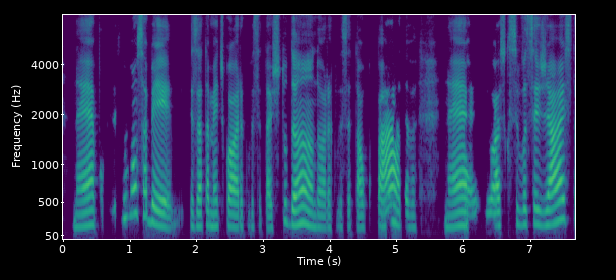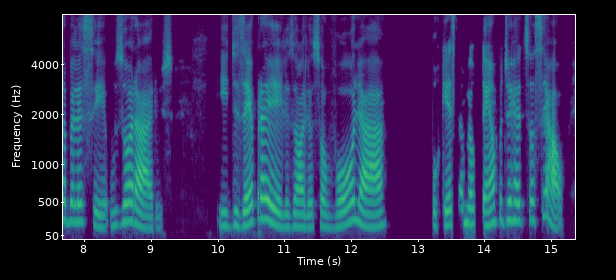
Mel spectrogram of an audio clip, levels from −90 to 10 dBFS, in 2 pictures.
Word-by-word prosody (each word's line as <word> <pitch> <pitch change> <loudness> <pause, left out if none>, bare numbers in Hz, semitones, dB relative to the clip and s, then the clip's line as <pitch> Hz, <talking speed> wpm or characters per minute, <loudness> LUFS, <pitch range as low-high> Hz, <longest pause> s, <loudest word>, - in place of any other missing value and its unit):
né, 180 +4 +1
porque - - -23
eles 460 - -17
não 285 +1 -8
vão 335 +2 0
saber, 230 - +2 0.3
exatamente 175 0 -3
qual 175 -2 +4
a - - +5
hora 160 +1 -2
que 175 - -29
você 170 - -14
tá 155 - -4
estudando, 195 -2 +1
a - - -4
hora 160 +1 -6
que - - -44
você 170 -1 -10
está - - -4
ocupada, 175 0 +2 0.4
né, 175 +3 +2 0.3
eu 175 0 -5
acho 180 +1 +2
que - - -10
se - - -4
você 205 +1 -2
já 200 +7 +6
estabelecer 235 -10 -4
os 190 +4 -9
horários, 180 - +2 0.7
e 180 0 -6
dizer 190 +5 +1
pra 275 -1 +3
eles: 175 -7 0
"Olha 165 -1 0
eu - - -7
só 175 +1 -3
vou 170 +6 -2
olhar, 180 -7 +2 0.7
porque 180 +1 -5
esse 195 - +1
é 215 - -4
meu 205 -2 0
tempo 215 +7 +1
de 250 +2 -2
rede 245 -1 -1
social, 255 +4 +1
185 Hz, 185 wpm, -24 LUFS, 170-230 Hz, 0.7 s, já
